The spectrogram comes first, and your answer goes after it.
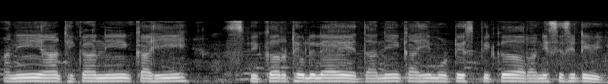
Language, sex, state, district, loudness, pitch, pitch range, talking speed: Marathi, male, Maharashtra, Washim, -13 LUFS, 150 Hz, 145-150 Hz, 140 wpm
